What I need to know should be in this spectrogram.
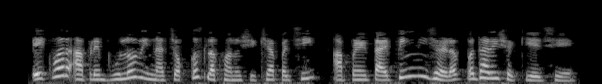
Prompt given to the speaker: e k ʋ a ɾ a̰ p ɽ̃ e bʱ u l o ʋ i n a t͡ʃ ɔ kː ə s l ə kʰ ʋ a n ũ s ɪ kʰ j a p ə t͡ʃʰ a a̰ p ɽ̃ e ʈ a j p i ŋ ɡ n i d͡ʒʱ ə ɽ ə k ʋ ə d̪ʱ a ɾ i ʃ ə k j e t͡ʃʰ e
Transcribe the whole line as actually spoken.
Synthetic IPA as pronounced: e k ʋ a ɾ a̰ p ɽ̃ e bʱ u l o ʋ i n a t͡ʃ ɔ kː ə s l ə kʰ ʋ a n ũ ʃ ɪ kʰ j a p ə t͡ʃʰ i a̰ p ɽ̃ e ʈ a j p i ŋ ɡ n i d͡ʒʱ ə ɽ ə p ʋ ə d̪ʱ a ɾ i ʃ ə k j e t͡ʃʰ e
